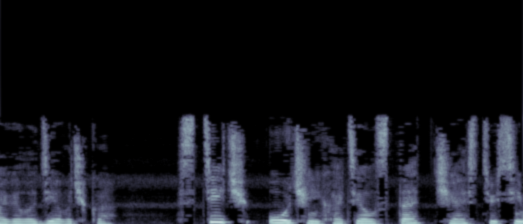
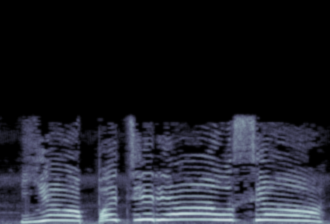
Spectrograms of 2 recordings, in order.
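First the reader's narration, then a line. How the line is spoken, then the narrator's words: Shouting with all strength. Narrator (Russian): изо всех сил закричал он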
